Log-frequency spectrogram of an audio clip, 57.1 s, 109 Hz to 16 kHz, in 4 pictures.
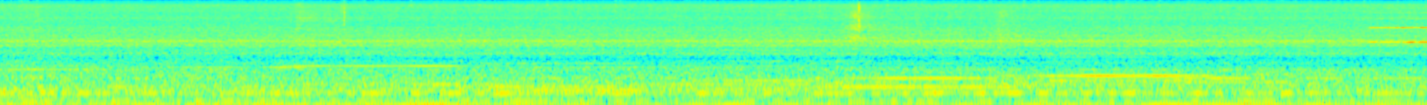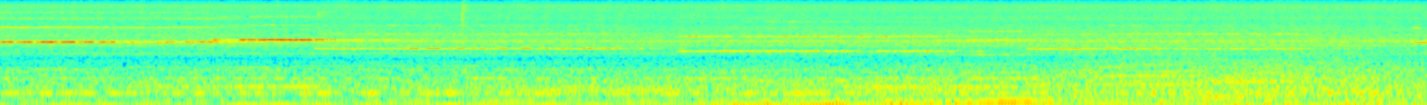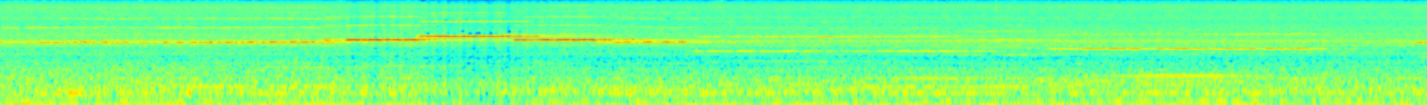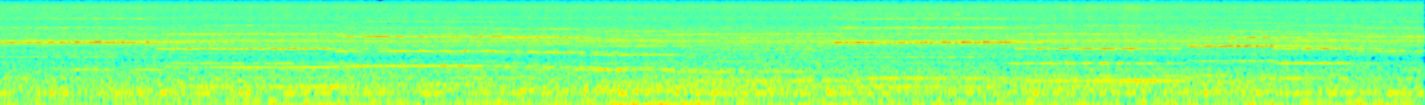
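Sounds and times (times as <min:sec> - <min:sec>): long high tones: 0:00.0 - 0:57.0
low rumble of car driving: 0:00.0 - 0:57.0.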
